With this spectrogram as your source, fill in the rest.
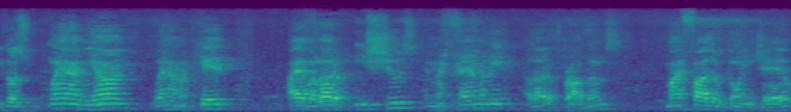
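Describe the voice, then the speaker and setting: Over noticeable background noise and audible room echo, a man with an Italian accent speaks at a moderate pace in a fairly high voice with ordinary pitch variation. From Rome, Italy. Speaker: rapper. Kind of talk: interview. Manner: halting non-native English.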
